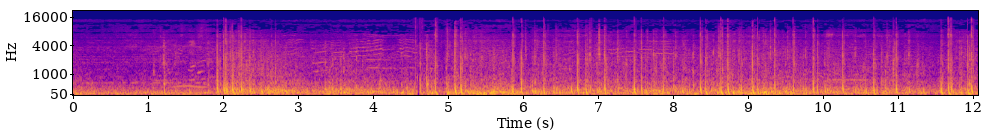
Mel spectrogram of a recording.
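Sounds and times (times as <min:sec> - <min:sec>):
continuous rumble: 0:00.0 - 0:12.0.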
